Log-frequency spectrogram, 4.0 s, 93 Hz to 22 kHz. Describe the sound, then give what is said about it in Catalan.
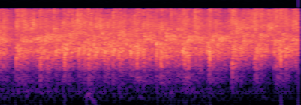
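A studio audience at a RAC1 radio programme bursts into steady applause, a dense wash of many hands clapping that stays loud and even for about four seconds with no voices over it. “Oients de RAC1, un aplaudiment també perquè es noti aquesta concurrència una altra vegada.”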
